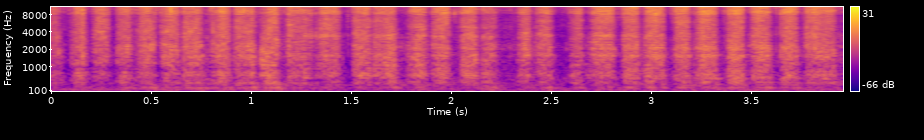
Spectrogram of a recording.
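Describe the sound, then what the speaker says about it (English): Sandpaper rubbed by hand over a damaged ding on a small surfboard, a close, steady scratchy rasp in quick back-and-forth strokes with no talking. "Next thing is a little sandpaper. And you want to sand just a little bit out from the edge where the ding is"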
